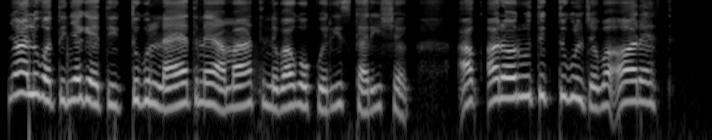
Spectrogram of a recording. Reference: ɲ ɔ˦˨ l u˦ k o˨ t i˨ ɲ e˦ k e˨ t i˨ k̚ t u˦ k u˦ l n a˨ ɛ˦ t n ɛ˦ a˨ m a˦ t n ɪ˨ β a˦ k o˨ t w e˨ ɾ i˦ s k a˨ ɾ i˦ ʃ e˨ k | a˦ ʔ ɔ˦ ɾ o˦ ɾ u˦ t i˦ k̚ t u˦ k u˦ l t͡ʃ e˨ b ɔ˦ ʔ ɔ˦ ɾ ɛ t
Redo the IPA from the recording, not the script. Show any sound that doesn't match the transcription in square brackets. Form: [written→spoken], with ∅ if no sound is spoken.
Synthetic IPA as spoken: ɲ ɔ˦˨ l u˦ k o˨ t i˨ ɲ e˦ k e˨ t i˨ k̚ t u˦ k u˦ l n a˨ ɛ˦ t n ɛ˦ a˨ m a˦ t n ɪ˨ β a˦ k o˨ [t→k] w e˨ ɾ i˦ s k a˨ ɾ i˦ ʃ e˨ k | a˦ [ʔ→k] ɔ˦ ɾ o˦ ɾ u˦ t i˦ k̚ t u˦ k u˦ l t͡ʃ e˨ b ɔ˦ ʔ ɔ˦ ɾ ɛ t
